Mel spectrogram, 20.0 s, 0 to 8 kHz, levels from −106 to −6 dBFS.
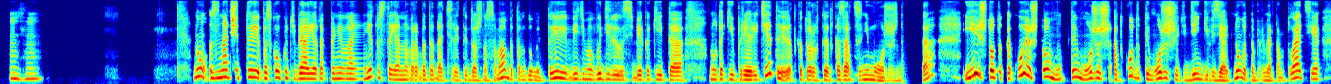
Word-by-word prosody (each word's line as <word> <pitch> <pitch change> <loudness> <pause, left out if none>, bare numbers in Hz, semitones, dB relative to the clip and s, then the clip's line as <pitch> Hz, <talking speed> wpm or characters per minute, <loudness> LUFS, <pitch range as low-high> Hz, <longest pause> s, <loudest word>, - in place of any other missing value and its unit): Мгм. 190 -1 -4 2.3
Ну, 275 0 +2
значит, 235 +1 +2
ты 255 -3 +4
поскольку 220 +2 0
у - - -16
тебя, 195 -1 +4
я 190 0 +4
так 190 0 -5
поняла, 195 -1 -2
нет 250 +8 +1
постоянного 165 -8 -3
работодателя, 150 -3 -5
ты 155 +4 -9
должна 140 -2 -6
сама 205 - 0
об 225 - -2
этом 150 -2 -10
думать. 150 -4 -6
Ты, 210 +3 +4
видимо, 185 -2 -3
выделила 175 -2 -1
себе 160 +2 -3
какие-то, 155 -2 -2 0.4
ну, 175 -1 -3
такие 175 -1 -2
приоритеты, 160 - +2
от - - -9
которых 155 -5 -3
ты 155 - +2
отказаться 155 +1 -2
не 165 +2 -2
можешь, 125 - -3 0.4
да. 330 - -1 0.4
И 255 - +8
что-то 240 -7 +4
такое, 285 - +4
м, - - +5
что 260 +3 +2
мо 185 -5 +2
ты 250 - +1
можешь 215 -1 +1
откуда 215 - -3
ты 185 - 0
можешь 205 +5 +1
эти 145 -5 -8
деньги 165 +4 -1
взять. 135 -4 -1
Ну, 240 - +5
вот, - - -2
например, 135 -2 -6
там 120 -1 -10
платье, 205 - +1
180 Hz, 160 wpm, -22 LUFS, 155-215 Hz, 2.3 s, И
